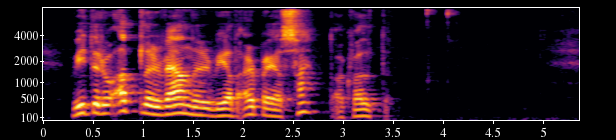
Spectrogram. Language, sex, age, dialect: Faroese, male, 36-60, Suðurstreymoy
